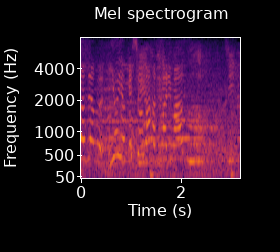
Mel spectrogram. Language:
Japanese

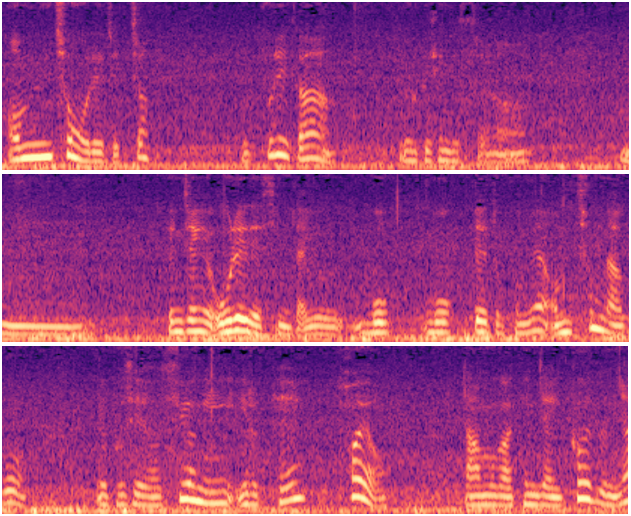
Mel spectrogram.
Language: Korean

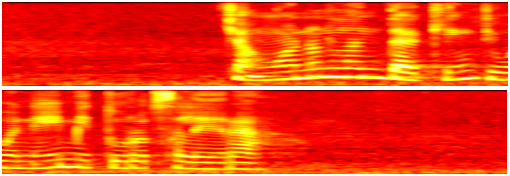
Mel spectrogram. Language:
Javanese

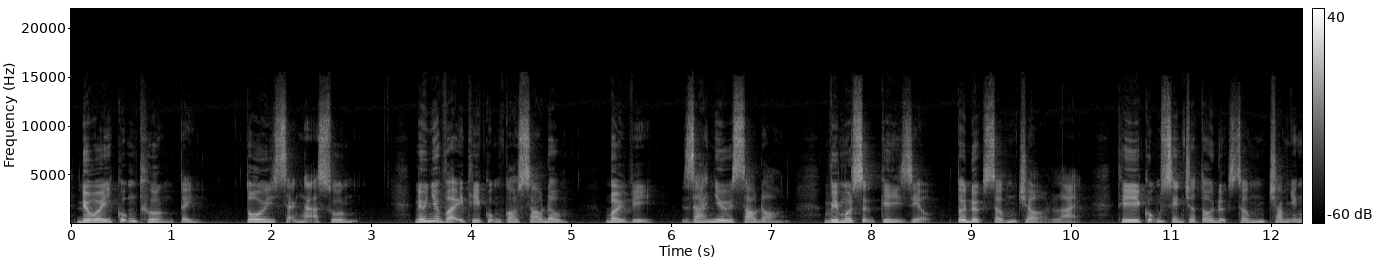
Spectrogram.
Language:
Vietnamese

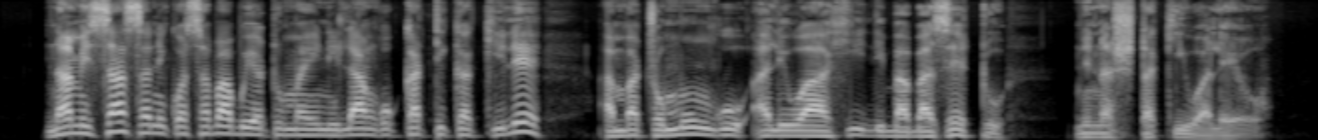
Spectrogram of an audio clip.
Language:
Swahili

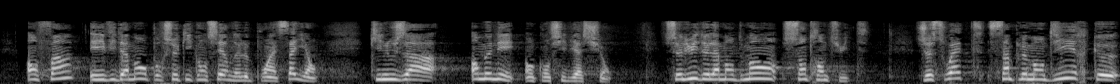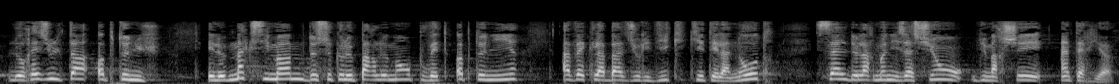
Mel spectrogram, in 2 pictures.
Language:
French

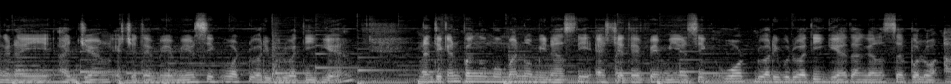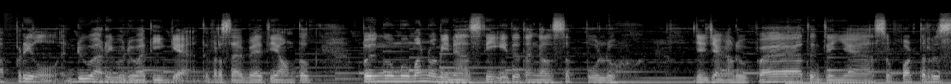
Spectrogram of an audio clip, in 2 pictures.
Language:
Indonesian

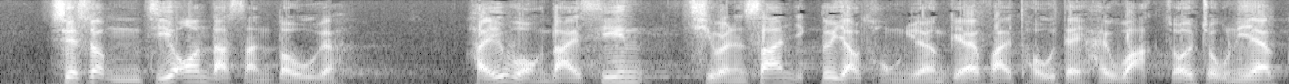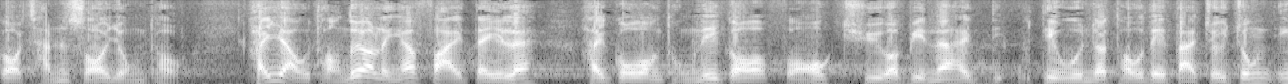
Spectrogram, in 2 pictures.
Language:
Cantonese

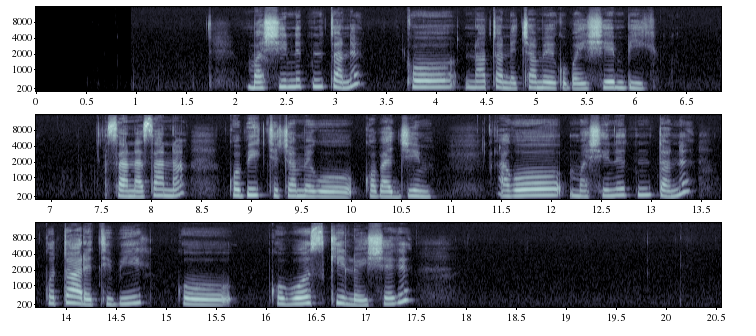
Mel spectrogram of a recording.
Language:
Kalenjin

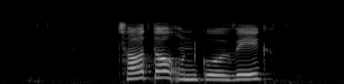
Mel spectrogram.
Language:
Nepali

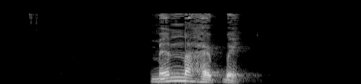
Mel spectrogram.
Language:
Ebrié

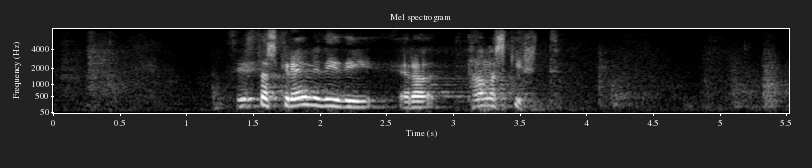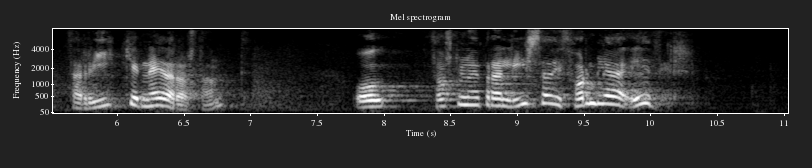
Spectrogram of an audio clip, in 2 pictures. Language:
Icelandic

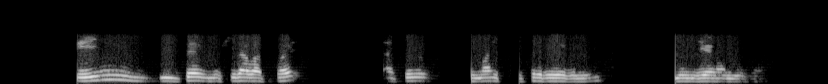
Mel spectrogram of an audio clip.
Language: Santali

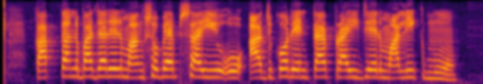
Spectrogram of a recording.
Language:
Bangla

